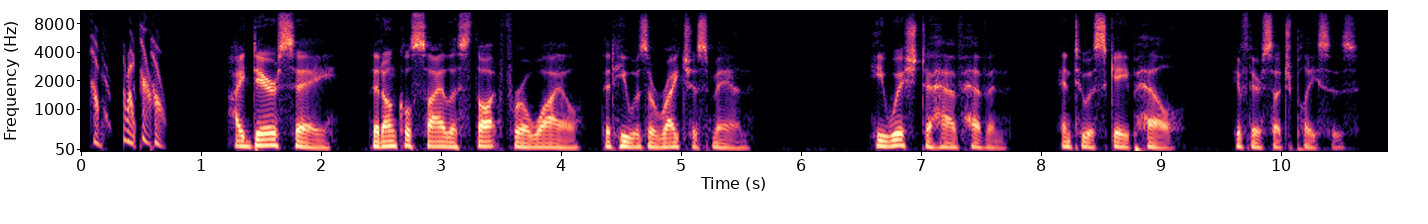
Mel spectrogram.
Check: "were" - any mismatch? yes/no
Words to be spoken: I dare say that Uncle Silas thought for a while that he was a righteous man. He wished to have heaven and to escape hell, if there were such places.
yes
